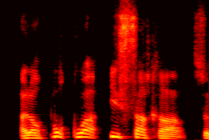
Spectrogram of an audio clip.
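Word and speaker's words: יששכר: Alors alors là euh Isara le deuxème sim ne se prononce pas.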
